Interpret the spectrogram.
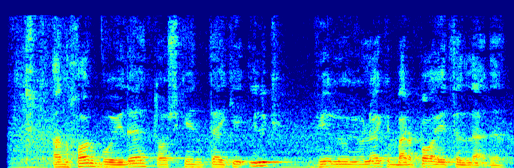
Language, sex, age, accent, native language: Uzbek, male, 35+, Toshkent shahri, Uzbek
